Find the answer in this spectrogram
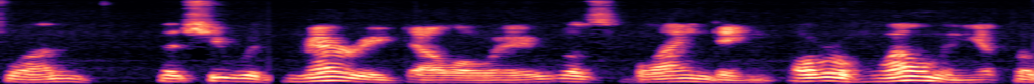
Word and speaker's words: Dalloway: wickham at last he said my name is delaway that was his first view of richard a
